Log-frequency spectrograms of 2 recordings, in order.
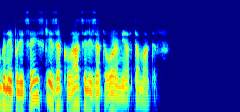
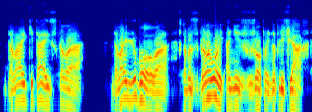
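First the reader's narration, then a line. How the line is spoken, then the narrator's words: Furious full-throated shout. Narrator (Russian): Рон в бешенстве закричал во всю свою глотку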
